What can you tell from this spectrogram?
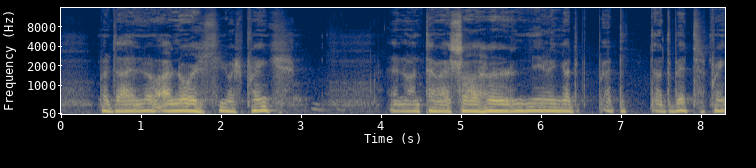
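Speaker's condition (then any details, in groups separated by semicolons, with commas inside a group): Parkinson's; failing health; hard time talking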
